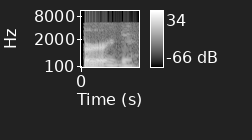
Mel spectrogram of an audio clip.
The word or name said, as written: burred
